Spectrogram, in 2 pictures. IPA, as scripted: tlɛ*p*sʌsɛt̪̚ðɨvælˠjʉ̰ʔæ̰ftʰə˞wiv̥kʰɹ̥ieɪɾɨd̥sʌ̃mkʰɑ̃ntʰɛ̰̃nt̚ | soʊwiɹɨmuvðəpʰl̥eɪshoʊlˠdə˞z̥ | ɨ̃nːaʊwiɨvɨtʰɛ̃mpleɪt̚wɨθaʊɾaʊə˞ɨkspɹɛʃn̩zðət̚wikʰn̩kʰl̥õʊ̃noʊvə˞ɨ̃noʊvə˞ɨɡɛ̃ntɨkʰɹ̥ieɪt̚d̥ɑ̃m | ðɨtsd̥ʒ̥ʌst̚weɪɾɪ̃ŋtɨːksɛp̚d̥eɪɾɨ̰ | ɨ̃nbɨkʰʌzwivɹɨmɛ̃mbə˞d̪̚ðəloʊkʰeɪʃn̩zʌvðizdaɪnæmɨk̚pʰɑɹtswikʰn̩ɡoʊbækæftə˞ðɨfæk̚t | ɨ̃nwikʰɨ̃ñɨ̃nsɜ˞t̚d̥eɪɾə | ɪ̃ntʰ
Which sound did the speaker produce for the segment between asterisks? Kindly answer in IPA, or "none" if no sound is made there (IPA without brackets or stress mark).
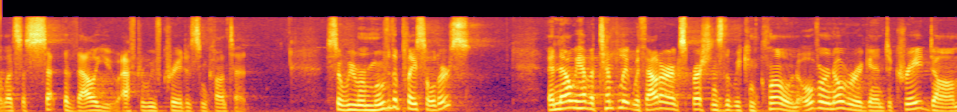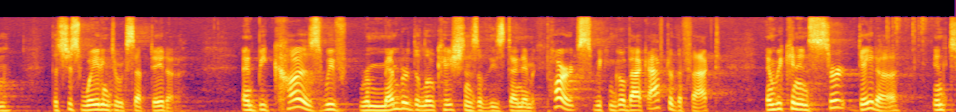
t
